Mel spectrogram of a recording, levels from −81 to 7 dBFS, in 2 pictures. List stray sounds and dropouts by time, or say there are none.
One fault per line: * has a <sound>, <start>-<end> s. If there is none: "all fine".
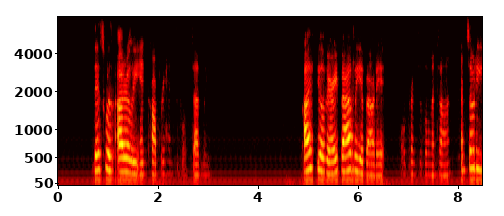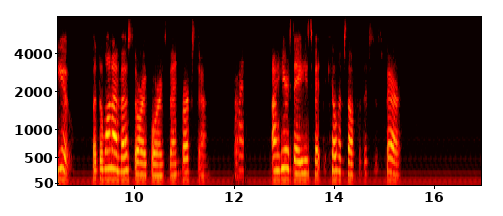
* has a laugh, 12.0-12.2 s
